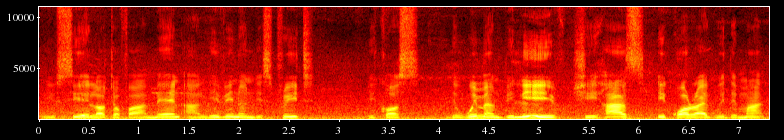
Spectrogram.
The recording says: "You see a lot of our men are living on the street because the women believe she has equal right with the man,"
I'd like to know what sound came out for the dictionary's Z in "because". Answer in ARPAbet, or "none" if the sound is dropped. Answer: S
